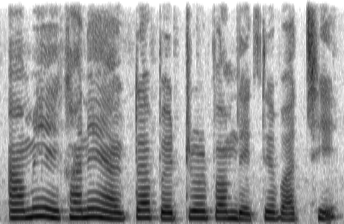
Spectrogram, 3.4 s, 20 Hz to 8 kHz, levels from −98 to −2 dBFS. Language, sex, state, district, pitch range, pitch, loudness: Bengali, female, West Bengal, Alipurduar, 230-265 Hz, 255 Hz, -11 LUFS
